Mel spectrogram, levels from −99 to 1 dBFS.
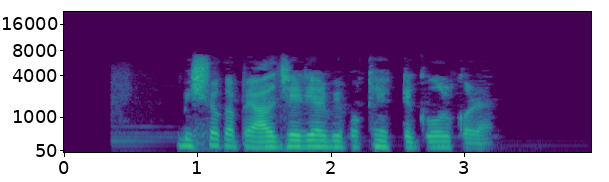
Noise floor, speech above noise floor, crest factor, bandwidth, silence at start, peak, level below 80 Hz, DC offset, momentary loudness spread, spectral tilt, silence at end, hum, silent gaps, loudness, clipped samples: -88 dBFS; 52 dB; 22 dB; 7.2 kHz; 0.35 s; -16 dBFS; -74 dBFS; under 0.1%; 12 LU; -3 dB/octave; 0.75 s; none; none; -35 LUFS; under 0.1%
